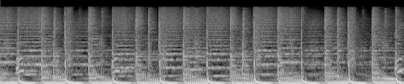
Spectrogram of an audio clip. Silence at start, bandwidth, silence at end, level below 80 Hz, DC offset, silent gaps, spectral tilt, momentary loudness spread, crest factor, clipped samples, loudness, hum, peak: 0 s; 16.5 kHz; 0 s; -14 dBFS; under 0.1%; none; -4.5 dB/octave; 1 LU; 12 dB; under 0.1%; -14 LUFS; none; 0 dBFS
